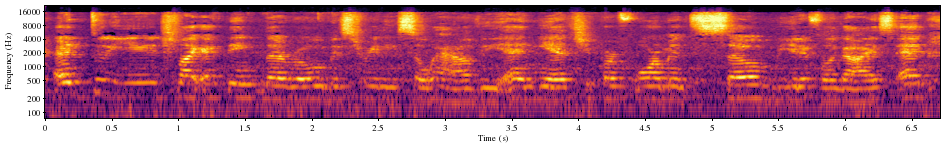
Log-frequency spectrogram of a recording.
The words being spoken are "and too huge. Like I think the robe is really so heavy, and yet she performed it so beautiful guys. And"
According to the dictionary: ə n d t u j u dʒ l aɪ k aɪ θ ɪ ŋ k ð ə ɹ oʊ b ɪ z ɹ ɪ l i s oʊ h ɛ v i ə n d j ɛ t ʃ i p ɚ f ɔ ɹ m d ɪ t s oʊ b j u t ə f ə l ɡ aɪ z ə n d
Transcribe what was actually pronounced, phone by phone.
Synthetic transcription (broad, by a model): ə n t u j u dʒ l aɪ k aɪ θ ɪ ŋ k ð ə ɹ oʊ b ɪ z ɹ ɪ l i s oʊ h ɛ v i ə n j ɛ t ʃ i p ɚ f ɔ ɹ m ɪ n s oʊ b j u t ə f l ɡ aɪ z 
